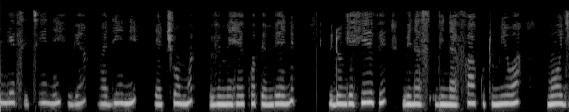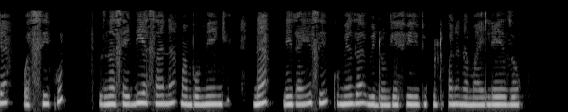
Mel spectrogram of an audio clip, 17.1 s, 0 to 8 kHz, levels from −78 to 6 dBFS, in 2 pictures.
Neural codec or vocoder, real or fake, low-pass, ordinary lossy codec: none; real; 7.2 kHz; MP3, 24 kbps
